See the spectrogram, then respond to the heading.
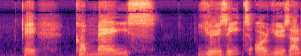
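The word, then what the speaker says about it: coméis: So again, we have two clear vowel sounds, eis, with the stress on the first one. Okay, comeis, use eat or use are eating.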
